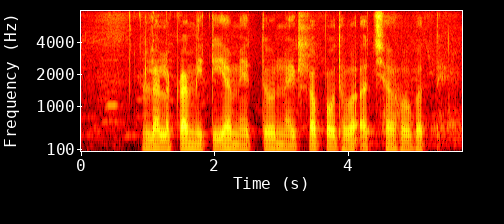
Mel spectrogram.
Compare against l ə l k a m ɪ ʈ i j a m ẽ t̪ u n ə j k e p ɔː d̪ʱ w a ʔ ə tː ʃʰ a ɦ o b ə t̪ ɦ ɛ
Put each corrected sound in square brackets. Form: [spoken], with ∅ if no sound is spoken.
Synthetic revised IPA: l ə l k a m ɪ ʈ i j a m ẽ t̪ [o] n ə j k [a] p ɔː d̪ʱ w a ʔ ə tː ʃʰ a ɦ o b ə t̪ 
